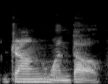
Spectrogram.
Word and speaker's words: Zhang Wendao: It's pronounced in Mandarin Zhang Wendao.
